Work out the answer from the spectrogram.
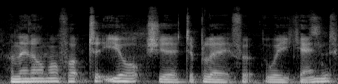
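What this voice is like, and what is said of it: Poor put-on northern English accent. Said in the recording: “With apologies to everybody from up north for that terrible accent ... They're not all from the West Indies up there”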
